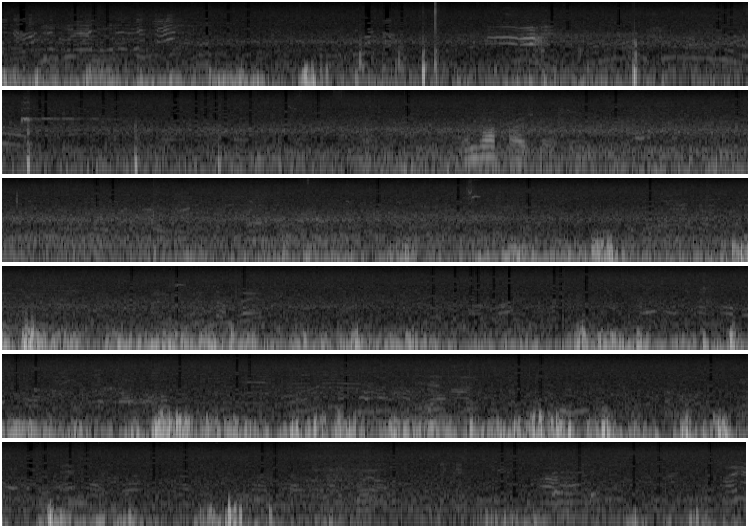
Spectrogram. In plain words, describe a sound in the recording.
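Young women call out across an open field.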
